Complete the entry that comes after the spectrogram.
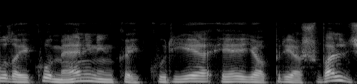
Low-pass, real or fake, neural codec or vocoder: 7.2 kHz; real; none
